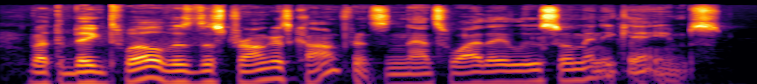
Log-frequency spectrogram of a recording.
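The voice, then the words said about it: Sarcastic tone. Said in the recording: “I'm totally being sarcastic.”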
